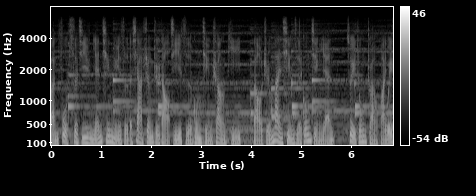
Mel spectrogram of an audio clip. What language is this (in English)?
Chinese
